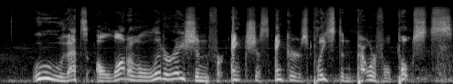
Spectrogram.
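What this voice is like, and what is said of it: Imitates another person's voice. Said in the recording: “my Albert Brooks impression”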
